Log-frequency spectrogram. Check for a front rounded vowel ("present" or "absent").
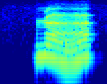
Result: present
